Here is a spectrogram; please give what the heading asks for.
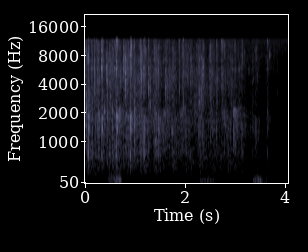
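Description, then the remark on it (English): An audience claps together as a clap offering to God, in a dense, steady wash of applause that gradually thins and fades toward the end, with a few low thumps scattered through it. “Let's give God a clap offering here.”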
